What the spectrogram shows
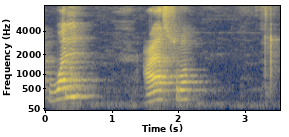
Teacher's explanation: आइन को वस्ते हलक से अदा किया। स्वाद जो है वो चूँकि मोटे हरूफ में से है, हरूफ मुस्तालिया में से है, जब रॉस जो है वो उससे पहले हरूफ मुस्तालिया आ जाए, मोटे हरूफ में से कोई हरफ आ जाए तो रॉ भी मोटी हो जाती है।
